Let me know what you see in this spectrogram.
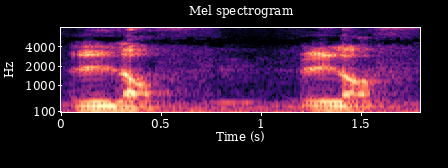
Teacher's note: udara mengalir melalui sisi lidah. voicing voice.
